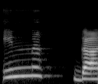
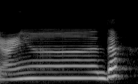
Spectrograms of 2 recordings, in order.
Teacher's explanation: اس میں غنہ خفیف ہوتا ہے اور نون کی آواز کو ناک میں چھپا کر پڑھا جاتا ہے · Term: احفا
